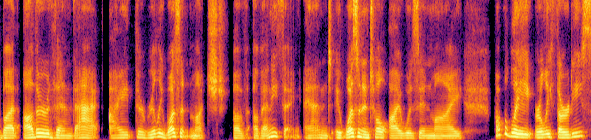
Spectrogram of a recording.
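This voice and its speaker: A woman speaks in a New Jersey accent with a very deep, low pitch. Her intonation is lively, her pace fairly slow, and the background quiet. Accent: New Jersey American. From US Northeast, New Jersey. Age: 60s. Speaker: hypnotherapist. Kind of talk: interview. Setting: podcast.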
